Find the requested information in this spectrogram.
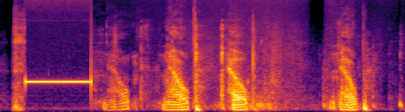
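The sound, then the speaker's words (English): A short censorship beep: one steady, pure high-pitched tone lasting under a second, cutting off abruptly before a person resumes talking. “That was such a short beep that I feel like it's going to misconstrue what was actually”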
